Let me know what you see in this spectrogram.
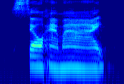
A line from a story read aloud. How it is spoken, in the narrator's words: Franklin grumbled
